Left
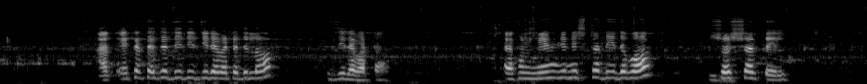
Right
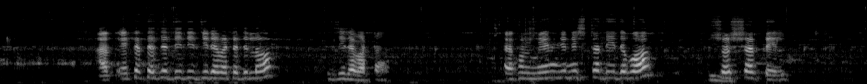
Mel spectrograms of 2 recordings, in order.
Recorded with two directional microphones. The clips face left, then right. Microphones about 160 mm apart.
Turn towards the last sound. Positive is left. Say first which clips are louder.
# left 4 dB
turn(degrees=30)  # may be behind; listen again after turning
